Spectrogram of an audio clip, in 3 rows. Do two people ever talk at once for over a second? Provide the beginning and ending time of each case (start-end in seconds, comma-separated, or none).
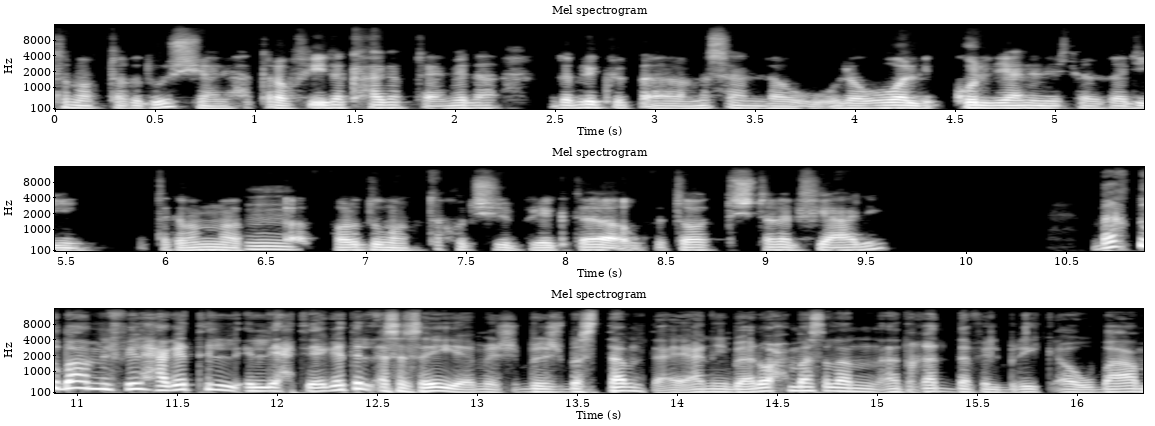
none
